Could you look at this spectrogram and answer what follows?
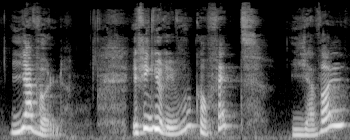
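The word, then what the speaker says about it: Jawohl: à moi donc voilà ça se prononce yavol et figurez-vous qu'en fait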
